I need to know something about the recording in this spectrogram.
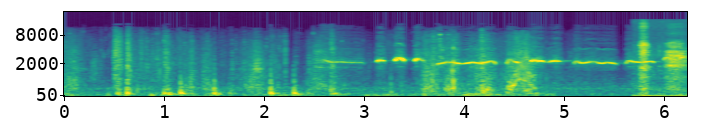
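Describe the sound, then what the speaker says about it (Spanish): A character whistles a wavering tune in The Last of Us, on the flooded road, over footsteps and light movement, fairly close and moderately quiet. "pues vamos a silbar"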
